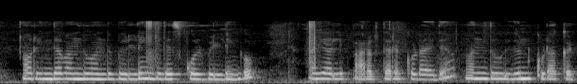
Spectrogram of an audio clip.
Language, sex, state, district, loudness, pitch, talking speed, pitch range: Kannada, female, Karnataka, Bellary, -19 LUFS, 250 Hz, 175 wpm, 240-260 Hz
